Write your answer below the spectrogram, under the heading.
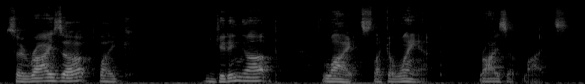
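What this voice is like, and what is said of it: American accent. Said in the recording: “me, an American, say, with my American accent”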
